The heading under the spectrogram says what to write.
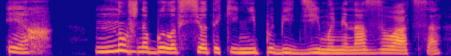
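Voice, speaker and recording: A woman's voice: medium pitch, unhurried, no echo, studio quality, lightly acted. A woman voicing Lyonka, a bookish, somewhat glum schoolboy, speaking in a rueful, subdued way. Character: chess-loving boy Lyonka, bookish and glum.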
